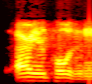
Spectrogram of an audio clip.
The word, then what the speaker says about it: Ariel Posen: Ariel Posen? Is that how you say his name? – Ariel Posen, yeah.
